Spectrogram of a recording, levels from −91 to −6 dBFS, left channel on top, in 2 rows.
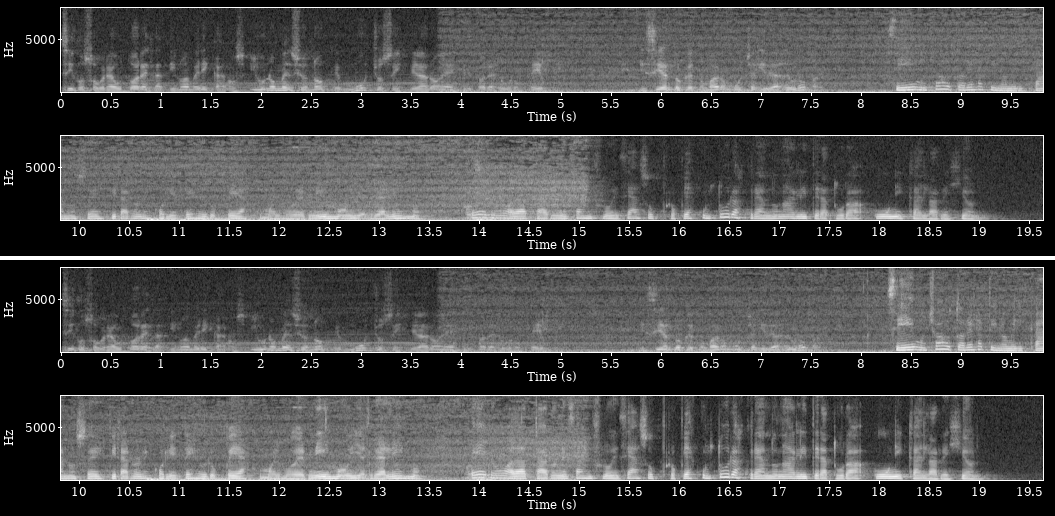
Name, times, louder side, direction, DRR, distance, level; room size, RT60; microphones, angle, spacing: voice 1, 0.0-4.9 5.4-7.6 13.8-14.2, left 2 dB, 85° left, 2.5 m, -28 dB
sound 1, 0.6-19.0, right 2 dB, 35° right, 6.8 m, -46 dB
sound 2, 3.7-15.1, left 1 dB, 20° left, 4.0 m, -29 dB
voice 2, 8.3-19.0, right 3 dB, 70° right, 0.8 m, -18 dB
24.0 x 15.5 x 8.1 m
head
